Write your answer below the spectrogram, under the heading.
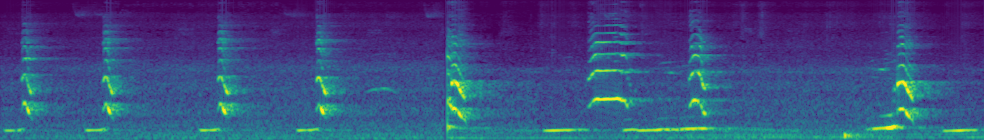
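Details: Captive monkeys at Little Rock Zoo sing four evenly spaced low-hoot-and-whoop pairs, then a sharp knock, longer held low tones, and rising-then-falling harmonic whoops that slide down in pitch.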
